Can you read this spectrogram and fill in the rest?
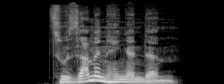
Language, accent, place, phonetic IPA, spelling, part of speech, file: German, Germany, Berlin, [t͡suˈzamənˌhɛŋəndəm], zusammenhängendem, adjective, De-zusammenhängendem.ogg
- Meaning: strong dative masculine/neuter singular of zusammenhängend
